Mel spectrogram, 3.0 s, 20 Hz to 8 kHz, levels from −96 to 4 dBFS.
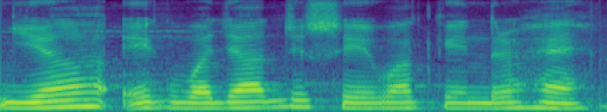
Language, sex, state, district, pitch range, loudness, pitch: Hindi, male, Jharkhand, Ranchi, 140-155 Hz, -14 LUFS, 145 Hz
